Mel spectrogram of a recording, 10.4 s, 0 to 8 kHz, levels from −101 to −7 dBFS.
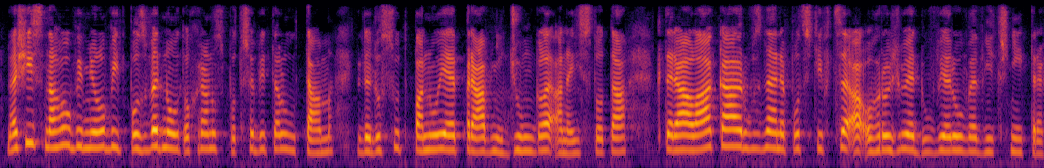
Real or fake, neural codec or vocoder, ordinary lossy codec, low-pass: fake; codec, 16 kHz, 8 kbps, FunCodec, trained on LibriTTS, 25 frames a second; none; 7.2 kHz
